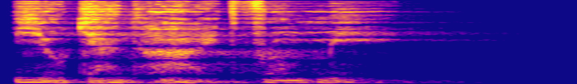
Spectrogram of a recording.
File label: ability activate en; visor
